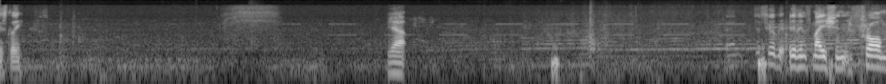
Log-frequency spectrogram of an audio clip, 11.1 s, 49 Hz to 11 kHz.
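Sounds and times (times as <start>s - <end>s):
vehicle reversing alarm beeping: 0.6s - 11.0s.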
